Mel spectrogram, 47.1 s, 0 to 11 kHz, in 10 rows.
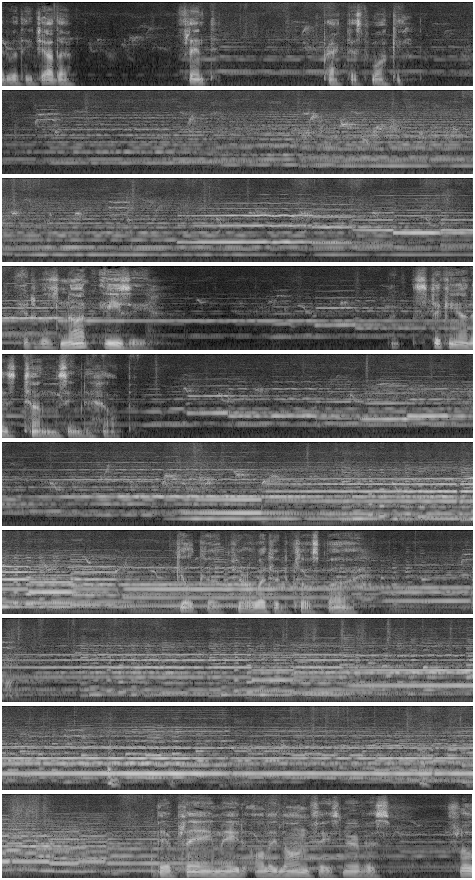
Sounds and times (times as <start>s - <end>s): Wind instrument, woodwind instrument: 1.7s - 47.0s.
